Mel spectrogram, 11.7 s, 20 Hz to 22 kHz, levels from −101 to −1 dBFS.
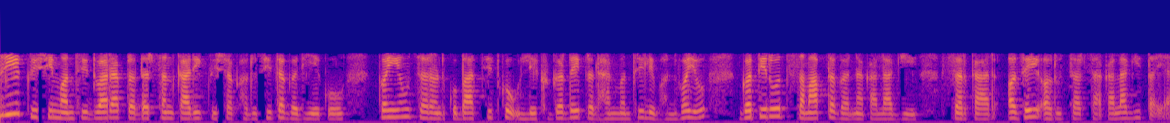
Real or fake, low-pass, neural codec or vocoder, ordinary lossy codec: real; 3.6 kHz; none; none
